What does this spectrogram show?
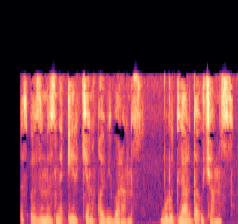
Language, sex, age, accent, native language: Uzbek, female, 12-17, Andijon, Karakalpak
